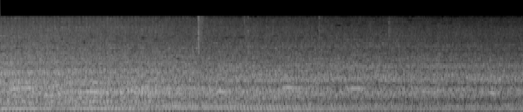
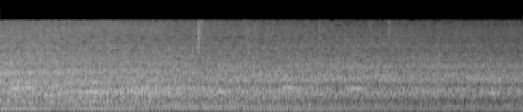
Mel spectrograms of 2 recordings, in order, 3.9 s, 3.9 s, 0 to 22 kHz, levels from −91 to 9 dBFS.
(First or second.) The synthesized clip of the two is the second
